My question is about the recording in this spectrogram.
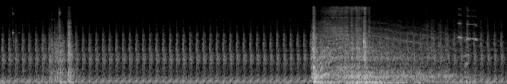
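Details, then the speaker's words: Austin 7 or Riley 9 pre-war car, warm, with 3 litres of fuel: steady chuffing crank, a brief surge, then dies without restarting; owner suspects the fuel level is too low. "Yeah, I think basically the fuel level's a little bit too low just at the moment, which is very good to know, because you'd think a few litres in there should be enough to keep the engine going"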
